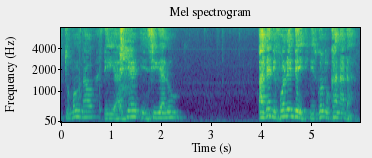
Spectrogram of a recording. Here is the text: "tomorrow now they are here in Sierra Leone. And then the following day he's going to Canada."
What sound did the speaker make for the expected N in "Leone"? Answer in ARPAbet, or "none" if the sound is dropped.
none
